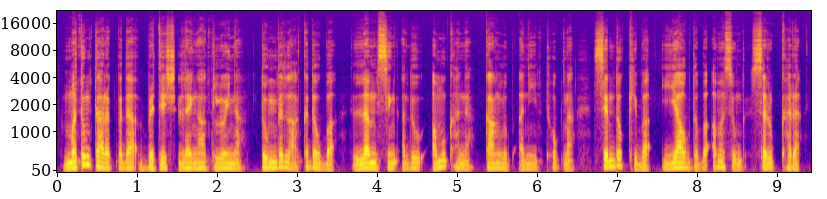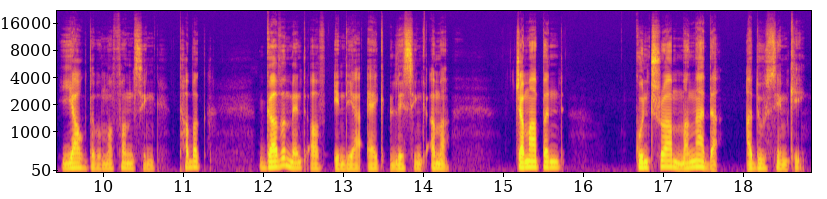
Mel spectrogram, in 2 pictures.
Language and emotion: Manipuri, neutral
